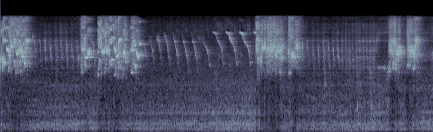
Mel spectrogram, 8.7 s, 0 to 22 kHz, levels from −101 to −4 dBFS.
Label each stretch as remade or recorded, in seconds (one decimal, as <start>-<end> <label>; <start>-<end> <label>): 0.0-0.8 recorded; 0.8-1.6 remade; 1.6-5.2 recorded; 5.2-8.7 remade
